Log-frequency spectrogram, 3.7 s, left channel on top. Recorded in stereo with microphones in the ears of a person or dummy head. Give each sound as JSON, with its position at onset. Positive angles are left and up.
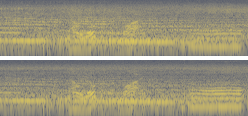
{"t": 0.0, "sound": "a helicopter", "side_deg": 45}
{"t": 1.0, "sound": "a man speaking", "side_deg": 20}
{"t": 2.7, "sound": "singing", "side_deg": -70}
